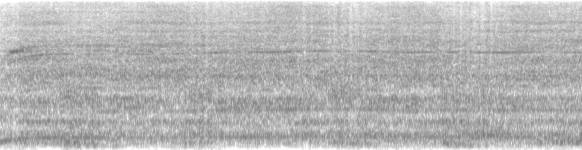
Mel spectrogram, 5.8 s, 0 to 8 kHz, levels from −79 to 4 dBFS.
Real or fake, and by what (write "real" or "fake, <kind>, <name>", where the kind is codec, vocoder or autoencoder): real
